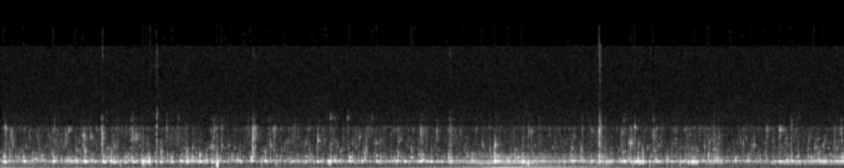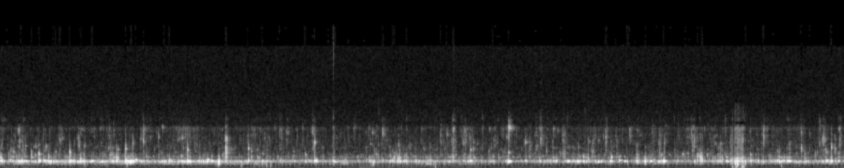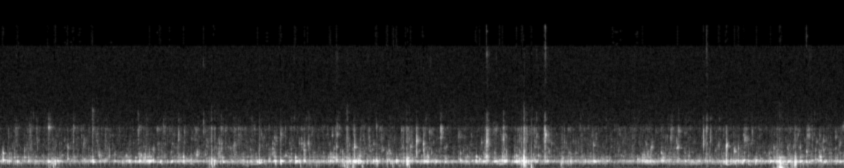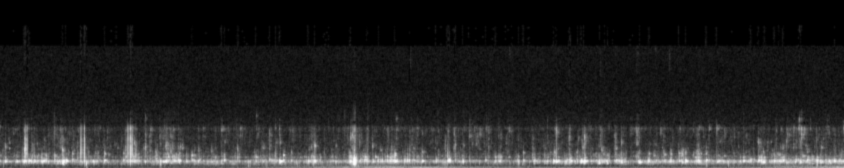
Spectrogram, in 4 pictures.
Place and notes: Utena, Lithuania, another hydrophone
the dam was lowered for repair. hydrophone in the water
